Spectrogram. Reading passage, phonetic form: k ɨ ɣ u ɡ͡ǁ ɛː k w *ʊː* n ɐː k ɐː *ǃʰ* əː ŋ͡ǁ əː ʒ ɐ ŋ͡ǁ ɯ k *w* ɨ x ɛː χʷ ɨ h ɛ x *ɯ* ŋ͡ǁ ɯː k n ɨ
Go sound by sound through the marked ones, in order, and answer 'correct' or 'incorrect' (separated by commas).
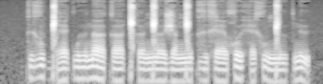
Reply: incorrect, incorrect, incorrect, incorrect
